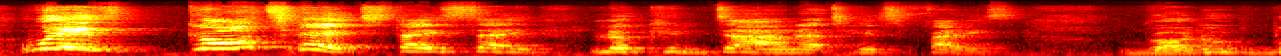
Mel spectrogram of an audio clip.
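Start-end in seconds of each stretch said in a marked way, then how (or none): 0.1-1.4 excited. Acted. Friends announce their plan.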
